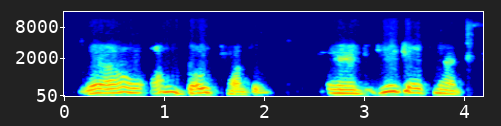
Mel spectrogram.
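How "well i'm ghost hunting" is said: put-on bashful, sheepish, caught-out voice. Retelling being asked what he was doing there: imitating own sheepish reply. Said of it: "in a very sheepish manner".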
